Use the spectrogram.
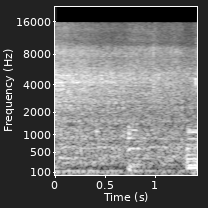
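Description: Beef stock poured into a hot pan for beef salpicao, a loud steady sizzle and hiss filling the whole moment with slight surges in bubbling, no talking.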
